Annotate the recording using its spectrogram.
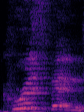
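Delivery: loud angry call of his name; angry shout. Acted. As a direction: bellow his son's name. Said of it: "shouted his father".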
